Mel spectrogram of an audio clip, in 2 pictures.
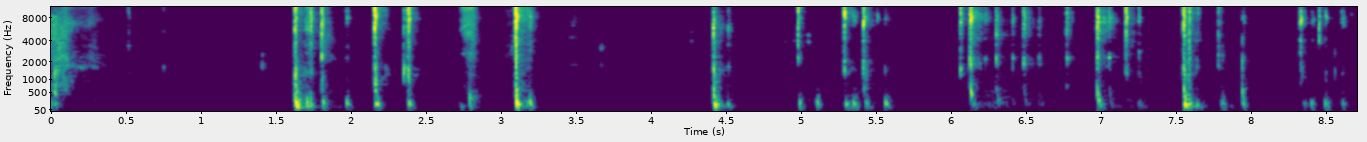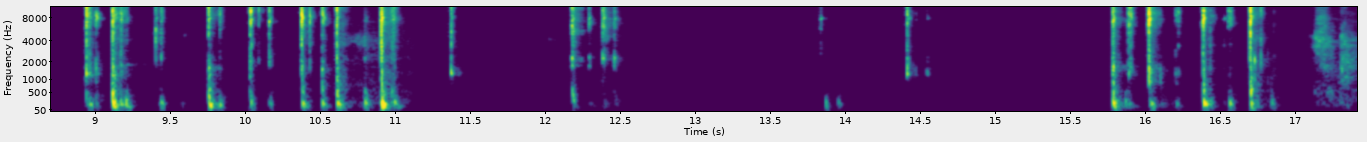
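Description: Typing a class name on a computer keyboard, bursts of quick close key clicks separated by silent pauses, each flurry a few seconds long, with no talking.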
